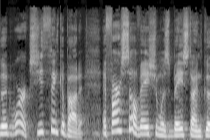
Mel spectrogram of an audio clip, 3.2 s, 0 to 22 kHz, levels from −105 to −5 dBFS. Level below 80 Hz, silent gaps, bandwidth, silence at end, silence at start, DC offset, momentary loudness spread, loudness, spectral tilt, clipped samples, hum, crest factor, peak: -58 dBFS; none; 18 kHz; 0 s; 0 s; under 0.1%; 6 LU; -21 LUFS; -5 dB/octave; under 0.1%; none; 14 dB; -6 dBFS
